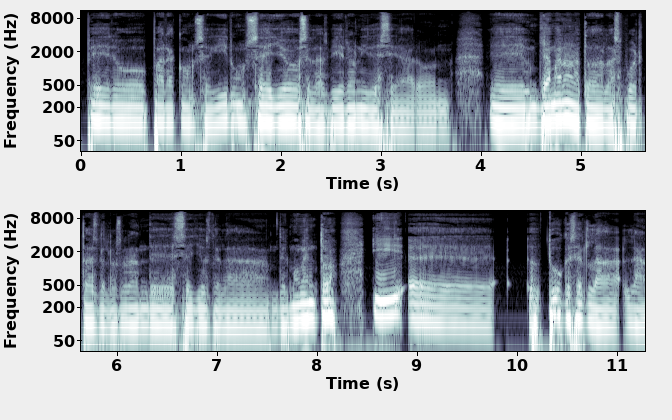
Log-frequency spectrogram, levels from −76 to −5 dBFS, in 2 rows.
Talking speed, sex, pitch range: 155 wpm, male, 90-105 Hz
